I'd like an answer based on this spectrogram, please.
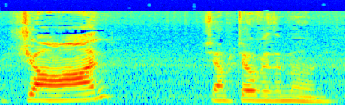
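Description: The stress is on the word John.

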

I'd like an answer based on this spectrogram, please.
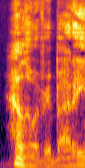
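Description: The greeting is soft and sultry. The speaker calls it wrong. "No, that's too bedroomy"

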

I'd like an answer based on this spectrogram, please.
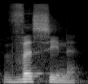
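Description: It is said Lisbon style, with a V sound.

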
